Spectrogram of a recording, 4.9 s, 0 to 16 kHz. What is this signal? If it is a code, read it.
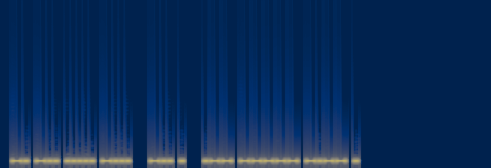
Morse code, heard as a keyed tone, about 37 wpm, 700 Hz. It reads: ND5B DE W0YE
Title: USA Callsign DE Callsign - 4 Characters - 40wpm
